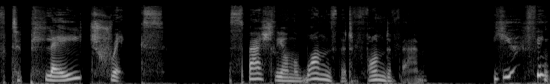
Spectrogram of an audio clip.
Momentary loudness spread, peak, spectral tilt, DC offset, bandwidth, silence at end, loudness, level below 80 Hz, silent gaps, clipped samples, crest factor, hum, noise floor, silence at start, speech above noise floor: 13 LU; -10 dBFS; -4 dB/octave; under 0.1%; 17 kHz; 0 s; -29 LUFS; -56 dBFS; 0.84-0.89 s; under 0.1%; 20 dB; none; -70 dBFS; 0 s; 41 dB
